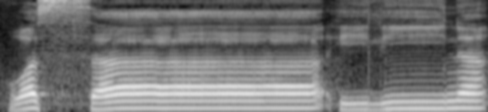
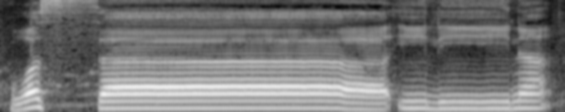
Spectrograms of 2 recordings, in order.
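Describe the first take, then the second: Both takes have the same delivery.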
